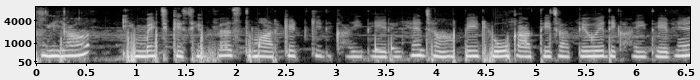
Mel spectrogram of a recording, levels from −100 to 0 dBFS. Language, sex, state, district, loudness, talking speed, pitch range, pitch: Hindi, female, Uttar Pradesh, Lucknow, -17 LUFS, 185 wpm, 245-270 Hz, 255 Hz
